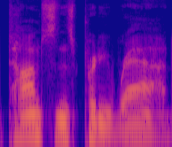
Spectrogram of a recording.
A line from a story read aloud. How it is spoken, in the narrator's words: I said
